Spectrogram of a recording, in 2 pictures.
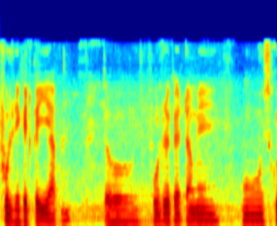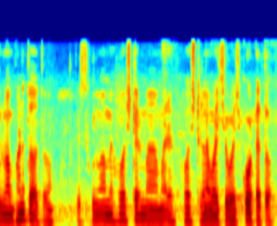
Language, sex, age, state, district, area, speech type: Gujarati, male, 18-30, Gujarat, Narmada, rural, spontaneous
